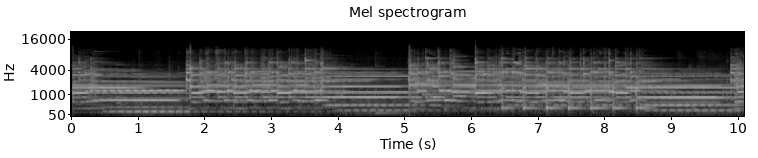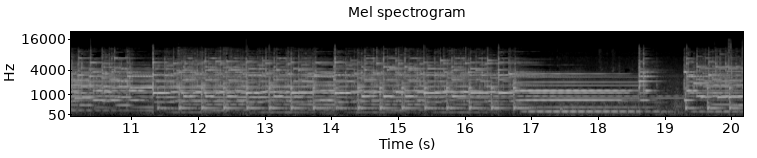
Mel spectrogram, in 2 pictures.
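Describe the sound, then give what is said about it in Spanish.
Balinese gamelan ensemble playing loud, bright, shimmering metallic tones in rapid interlocking patterns over deeper sustained gong notes, continuous and energetic throughout with no voices. “Entonces vamos a escuchar ahora un gamelán de Bali para ver si realmente es más espectacular, brillante y si tiene más energía que el, que, que el anterior que acabamos de escuchar de Java.”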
